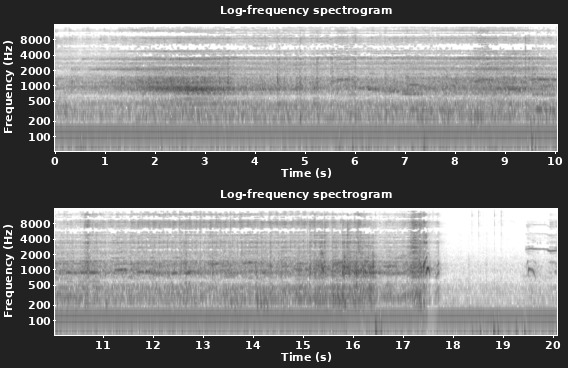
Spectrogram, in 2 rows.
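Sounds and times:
background music: 0.0s - 17.5s
steady low hum: 0.0s - 20.0s.

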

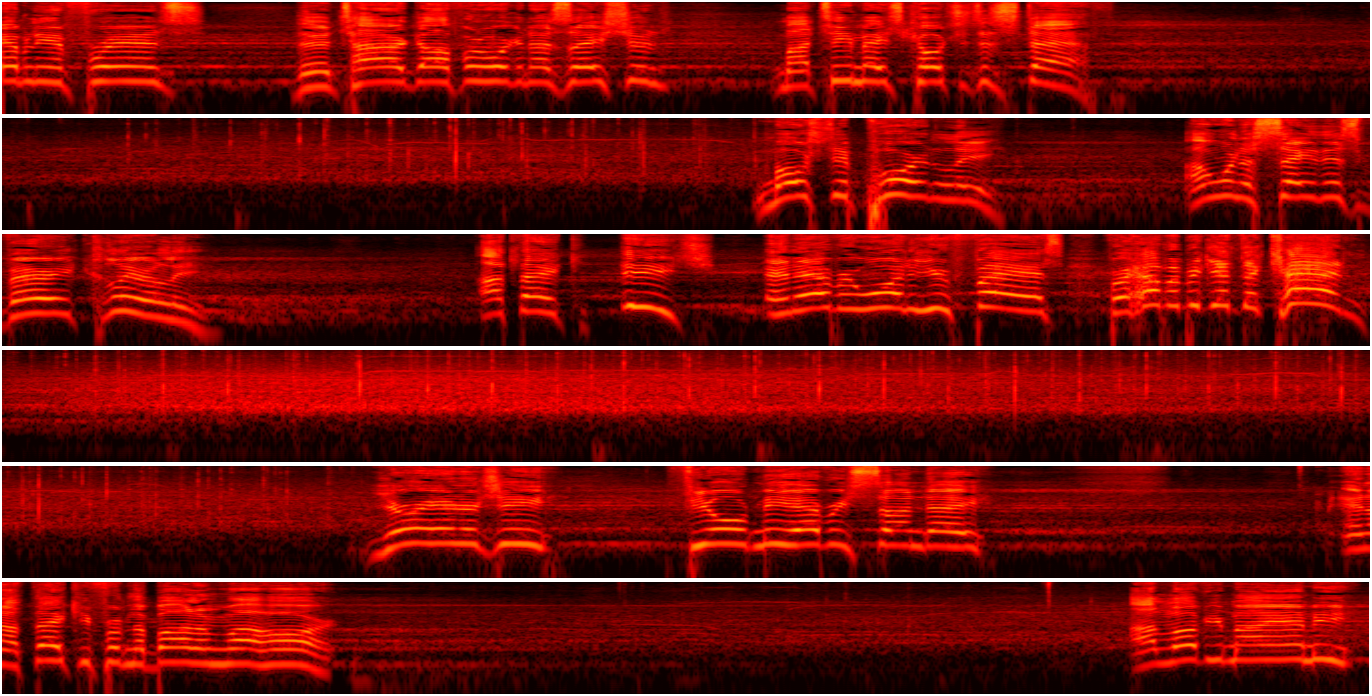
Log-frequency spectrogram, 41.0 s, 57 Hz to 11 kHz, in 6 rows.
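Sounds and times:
stadium crowd applauding: 6.7s - 11.8s, 20.1s - 30.1s, 36.3s - 41.0s
sharp claps: 7.0s - 10.6s, 20.8s - 29.1s.

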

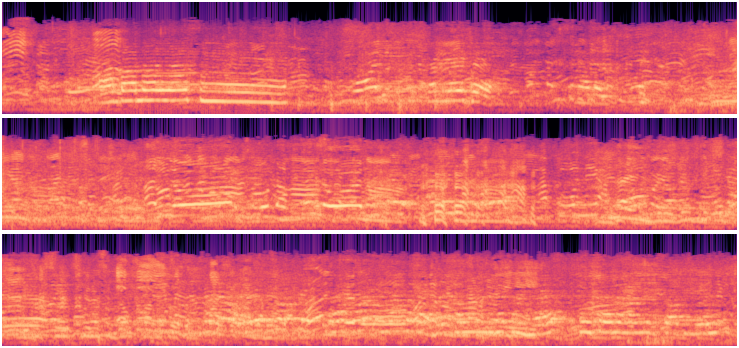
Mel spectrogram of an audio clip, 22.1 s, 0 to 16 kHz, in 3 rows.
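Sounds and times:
crowd chattering: 0.0s - 22.0s.

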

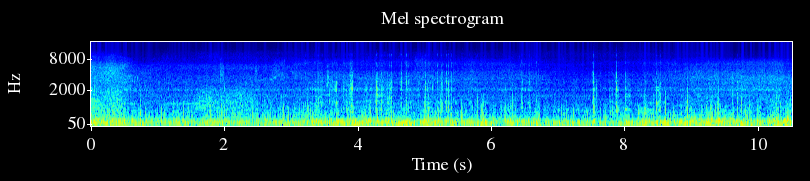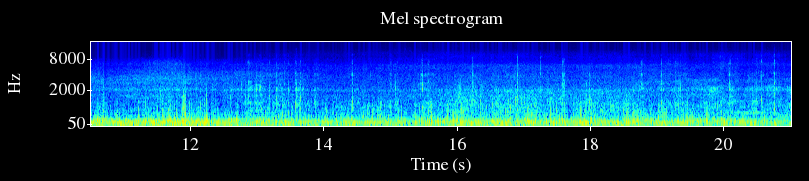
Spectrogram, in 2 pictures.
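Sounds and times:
wind buffeting microphone: 0.0s - 21.0s
short crackles: 12.7s - 21.0s.

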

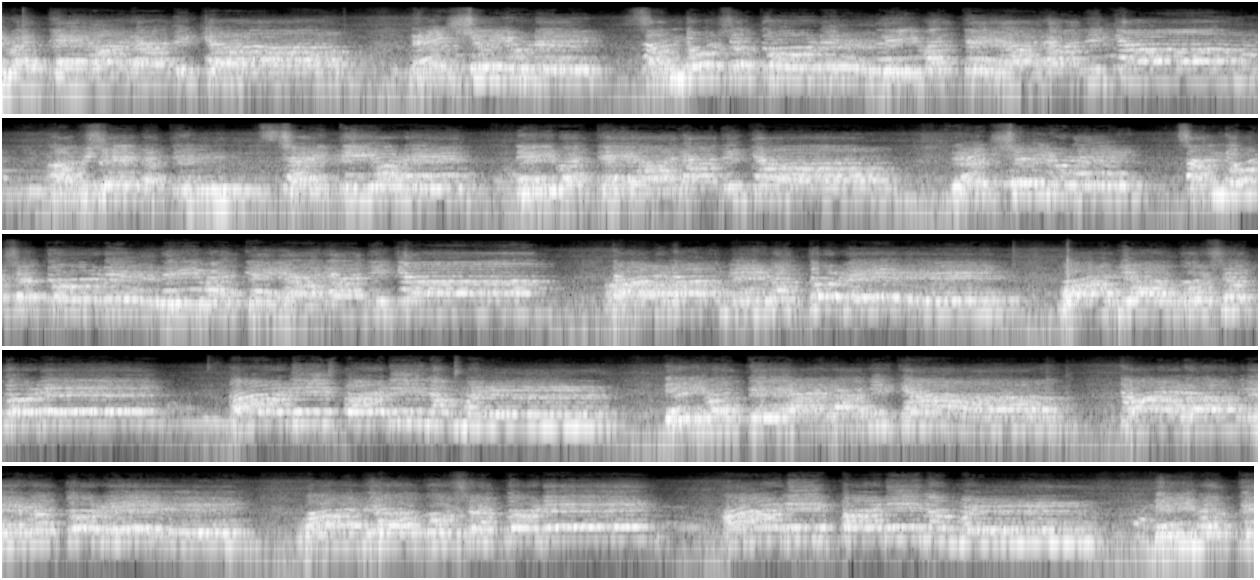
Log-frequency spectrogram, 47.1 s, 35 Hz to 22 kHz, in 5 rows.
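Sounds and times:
group singing a hymn unaccompanied: 0.0s - 47.0s.

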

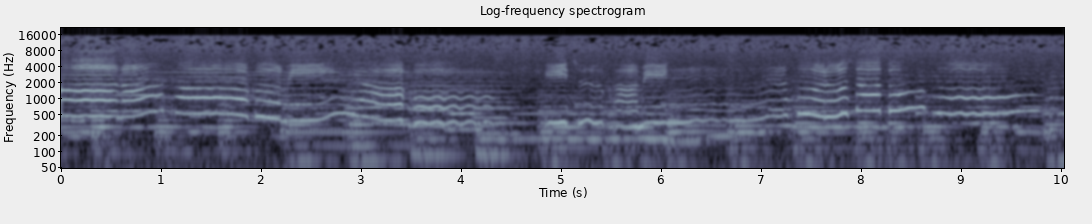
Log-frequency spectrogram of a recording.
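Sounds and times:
tango instrumental accompaniment: 0.0s - 10.0s
woman singing with vibrato: 0.0s - 10.0s.

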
